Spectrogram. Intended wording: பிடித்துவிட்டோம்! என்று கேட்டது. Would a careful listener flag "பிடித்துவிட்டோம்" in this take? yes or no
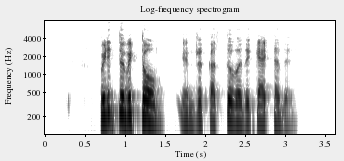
no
